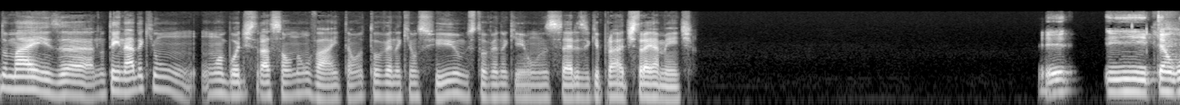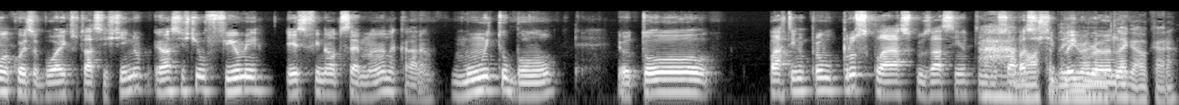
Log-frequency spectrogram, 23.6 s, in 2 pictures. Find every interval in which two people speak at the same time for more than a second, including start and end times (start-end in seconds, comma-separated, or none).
21.6-23.1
